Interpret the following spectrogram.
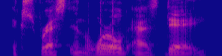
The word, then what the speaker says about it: Te: And the Tao is expressed in the world as day. It's spelled T-E-H.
